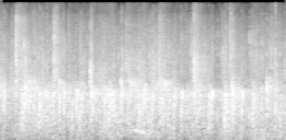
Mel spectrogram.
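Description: An audience applauds continuously, a dense wash of clapping from many hands with no pauses, steady and fairly loud throughout.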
